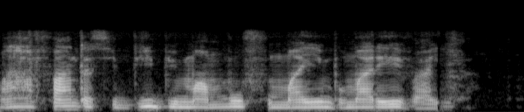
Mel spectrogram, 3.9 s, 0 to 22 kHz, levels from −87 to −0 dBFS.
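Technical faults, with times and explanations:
3.27 to 3.36 s, lost AMR speech frames: a radio error corrupted speech data, and the brief dip or warble fits a single lost 20 ms frame. The AMR-WB decoder repeated the previous pitch and vocal tract settings at lowered gain, then recovered.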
